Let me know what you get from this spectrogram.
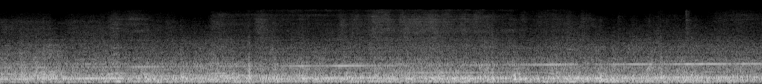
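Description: Japanese electric commuter train running on the rails, a steady mechanical rumble with a humming motor tone.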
